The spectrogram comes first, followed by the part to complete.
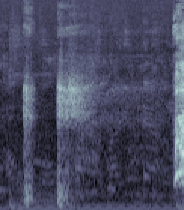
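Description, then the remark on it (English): A quick sharp intake of breath followed by a single breathy sneeze that trails off, with someone starting to speak right at the end. “Bless you.”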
